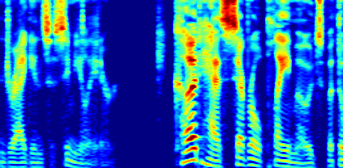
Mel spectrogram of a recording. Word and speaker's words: Qud: Caves of Cud, that's spelled Q-U-D, and it is pronounced like the cow's chew toy,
